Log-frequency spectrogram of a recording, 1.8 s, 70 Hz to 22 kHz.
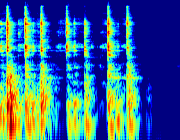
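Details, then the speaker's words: Paraffin kerosene blow torch, valve tightened: six quick, even clicking hand-pump strokes in about 1.5 seconds, then silence, with pressure felt building straight away. The hand pump is working normally. "and straight away I can feel the pressure in there it feels [Music] good"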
